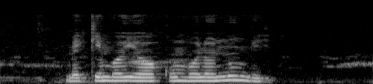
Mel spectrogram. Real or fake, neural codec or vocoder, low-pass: real; none; 10.8 kHz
